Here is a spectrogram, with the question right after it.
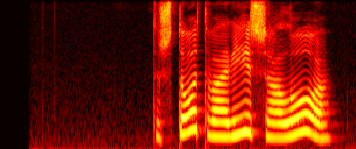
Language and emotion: Russian, angry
